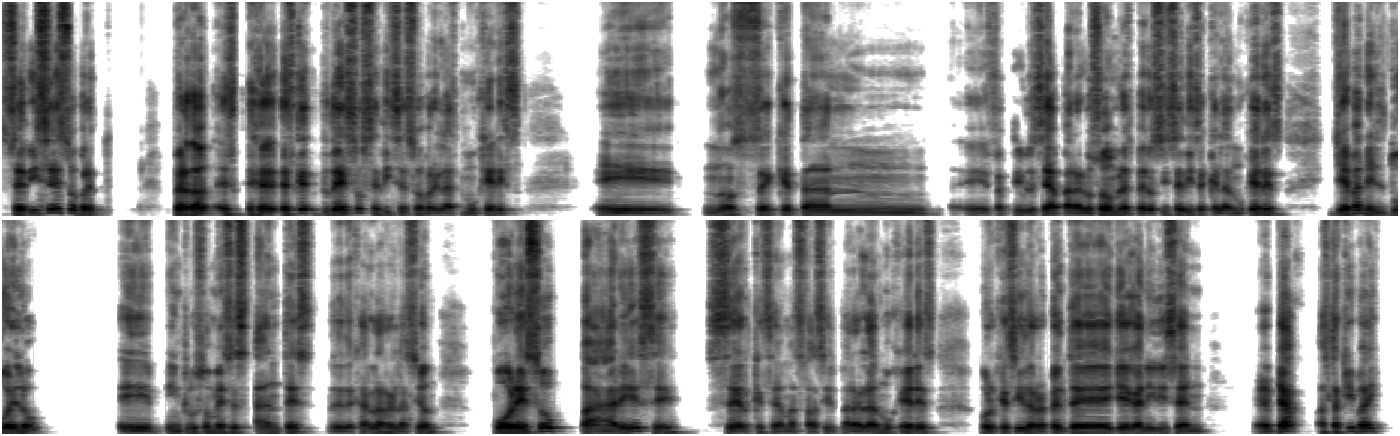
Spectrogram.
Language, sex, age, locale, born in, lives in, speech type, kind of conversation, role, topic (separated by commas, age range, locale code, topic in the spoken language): Spanish, male, 50-54, es-MX, Mexico, Mexico, conversation, podcast, host, ¿Cómo decides si es mejor seguir en una relación o terminarla?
